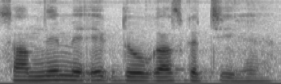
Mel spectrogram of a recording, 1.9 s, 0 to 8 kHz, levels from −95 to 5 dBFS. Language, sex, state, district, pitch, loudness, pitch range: Hindi, male, Arunachal Pradesh, Lower Dibang Valley, 140 Hz, -17 LUFS, 130-145 Hz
